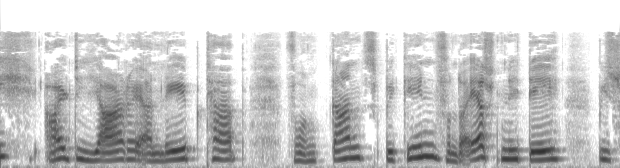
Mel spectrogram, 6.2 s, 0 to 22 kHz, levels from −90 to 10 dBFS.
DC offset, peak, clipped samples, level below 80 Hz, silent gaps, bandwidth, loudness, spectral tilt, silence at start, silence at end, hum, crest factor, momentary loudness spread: under 0.1%; -4 dBFS; under 0.1%; -58 dBFS; none; 10.5 kHz; -21 LUFS; -5.5 dB/octave; 0 s; 0 s; none; 18 dB; 11 LU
